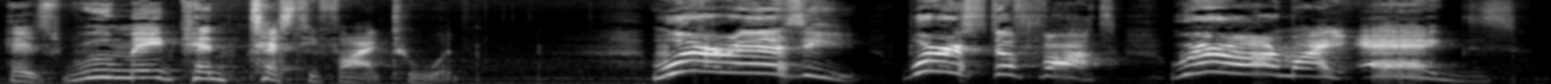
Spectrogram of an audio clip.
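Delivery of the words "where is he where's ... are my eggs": loud, high furious demand; shout, demanding answers; angry shouting. Acted. Furious search for stolen eggs.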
